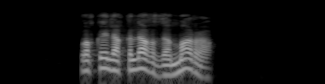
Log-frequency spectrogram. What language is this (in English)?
Kabyle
